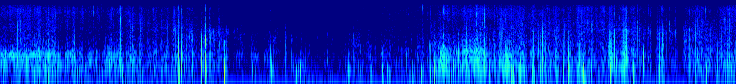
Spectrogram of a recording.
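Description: Two cotton swabs scratch and rub steadily across the metal mesh microphone grille of a Zoom handheld recorder. The result is a close, low, muffled scraping and rustling texture broken by sharp, short clicks and taps.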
